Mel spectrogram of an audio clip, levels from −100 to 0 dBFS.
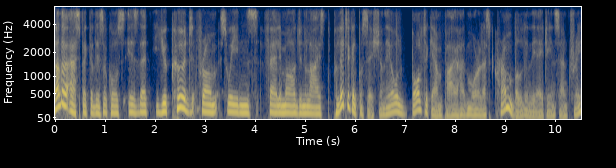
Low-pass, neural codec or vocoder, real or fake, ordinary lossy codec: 5.4 kHz; none; real; Opus, 32 kbps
